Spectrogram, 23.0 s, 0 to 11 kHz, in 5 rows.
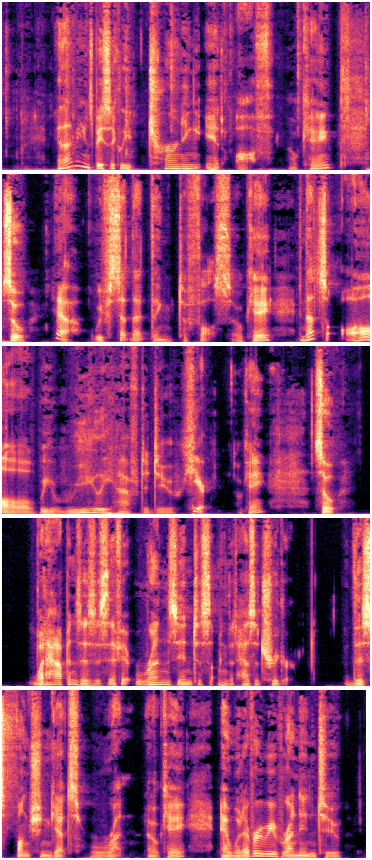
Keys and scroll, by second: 0.0-1.5 typing, 3.1 Right, 4.2-4.9 typing.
